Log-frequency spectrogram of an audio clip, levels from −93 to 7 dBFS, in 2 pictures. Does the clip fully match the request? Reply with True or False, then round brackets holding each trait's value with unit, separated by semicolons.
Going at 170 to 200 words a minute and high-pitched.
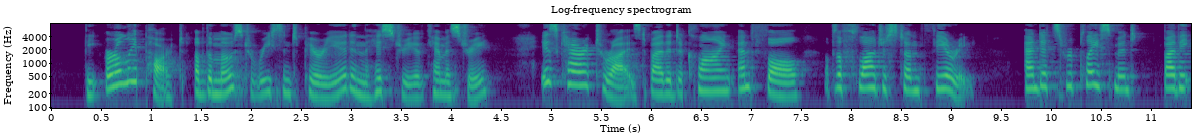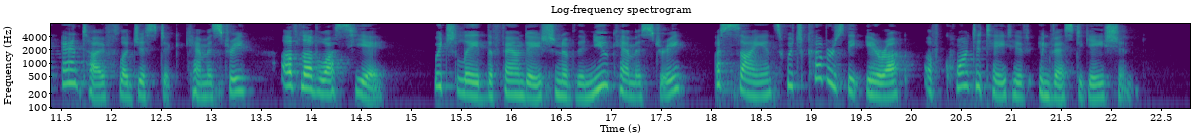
False (135 wpm; 220 Hz)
